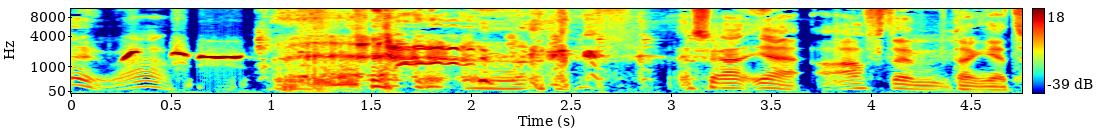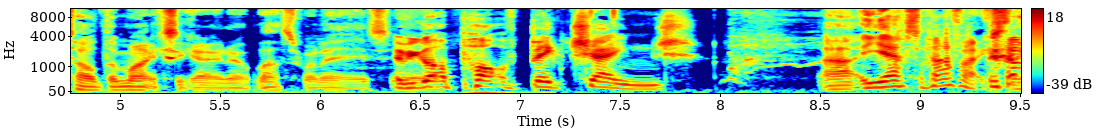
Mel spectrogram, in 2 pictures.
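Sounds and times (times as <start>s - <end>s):
rough noisy vocal sounds: 0.0s - 2.2s
speech: 0.0s - 9.4s
person whistling short sliding notes: 0.2s - 1.0s
laughter: 1.0s - 3.3s, 8.0s - 9.4s.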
